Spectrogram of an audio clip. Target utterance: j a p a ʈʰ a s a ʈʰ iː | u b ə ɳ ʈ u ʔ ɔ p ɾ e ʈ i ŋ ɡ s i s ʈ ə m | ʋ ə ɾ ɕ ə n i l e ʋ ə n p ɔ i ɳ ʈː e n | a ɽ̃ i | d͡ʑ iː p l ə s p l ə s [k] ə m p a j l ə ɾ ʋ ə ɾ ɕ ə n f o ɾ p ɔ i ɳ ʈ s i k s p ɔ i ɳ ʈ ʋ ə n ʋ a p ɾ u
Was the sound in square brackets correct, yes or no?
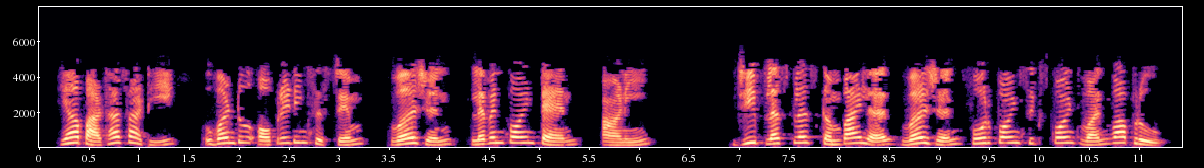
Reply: yes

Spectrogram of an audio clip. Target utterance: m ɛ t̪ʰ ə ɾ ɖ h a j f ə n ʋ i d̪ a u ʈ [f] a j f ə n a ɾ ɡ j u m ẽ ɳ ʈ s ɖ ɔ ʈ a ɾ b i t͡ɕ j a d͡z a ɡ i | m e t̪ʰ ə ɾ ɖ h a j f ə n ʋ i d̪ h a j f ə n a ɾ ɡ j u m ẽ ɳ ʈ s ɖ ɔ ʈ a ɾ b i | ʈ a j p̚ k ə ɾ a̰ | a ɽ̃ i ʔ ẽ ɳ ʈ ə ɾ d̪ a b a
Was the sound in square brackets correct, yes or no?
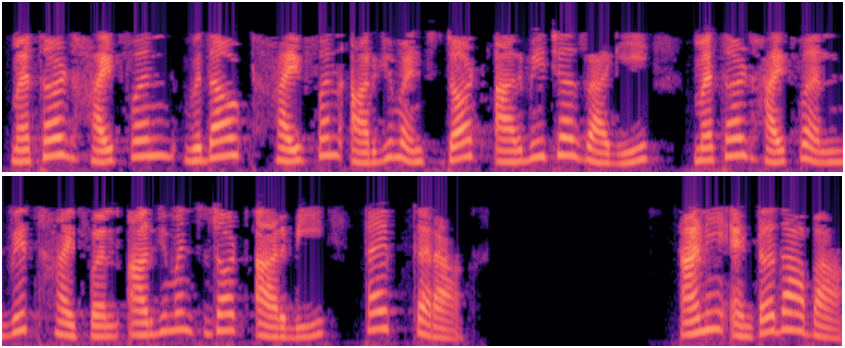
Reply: no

